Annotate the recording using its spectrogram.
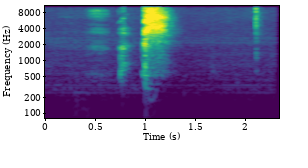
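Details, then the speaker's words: A quick indrawn breath, then one loud, hissing sneeze and a faint sniff, deliberately triggered by tickling inside the nose with a rolled, twisted paper towel; single induced sneeze. "when you stick it up tickle your nose so like oh yeah you'll sneeze I'm gonna do the other side"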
